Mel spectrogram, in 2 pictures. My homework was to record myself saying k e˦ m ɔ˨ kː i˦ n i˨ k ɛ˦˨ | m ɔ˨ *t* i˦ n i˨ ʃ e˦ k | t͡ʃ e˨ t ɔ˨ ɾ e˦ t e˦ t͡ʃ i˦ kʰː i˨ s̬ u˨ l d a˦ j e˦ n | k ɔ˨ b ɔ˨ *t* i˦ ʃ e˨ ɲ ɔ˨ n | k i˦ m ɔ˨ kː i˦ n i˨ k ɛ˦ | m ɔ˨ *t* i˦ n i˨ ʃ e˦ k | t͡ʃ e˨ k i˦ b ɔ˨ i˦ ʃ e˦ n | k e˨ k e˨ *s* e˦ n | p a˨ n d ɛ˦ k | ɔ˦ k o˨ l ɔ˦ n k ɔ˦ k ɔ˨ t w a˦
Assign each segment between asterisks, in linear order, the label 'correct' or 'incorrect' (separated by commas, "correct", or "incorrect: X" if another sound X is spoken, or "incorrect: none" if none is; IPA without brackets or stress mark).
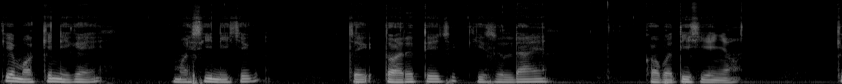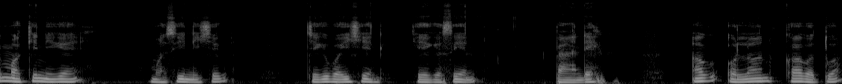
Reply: incorrect: s, correct, incorrect: s, correct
